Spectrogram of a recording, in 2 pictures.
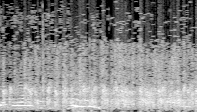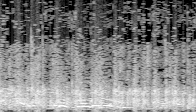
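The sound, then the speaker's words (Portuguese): A church audience claps steadily and loudly for about six seconds, applauding the King of Glory, a dense, even wash of many hands with a few faint voices calling out underneath. “Aplauda ao Rei de Glória por isso.”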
